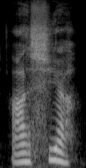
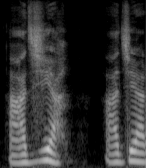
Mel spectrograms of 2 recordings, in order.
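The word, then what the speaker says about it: アジア: 한국어로는 " 아시아 " 라고 발음 하지만 , 일본어로 는 " 아지아 " 라고 발음 합니다 .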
